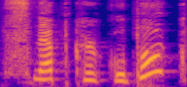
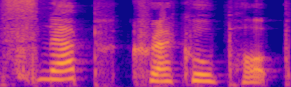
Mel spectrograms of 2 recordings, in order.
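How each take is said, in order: First: It is said very fast. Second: It is said slowly.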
